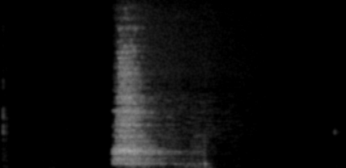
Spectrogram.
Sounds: Sigh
